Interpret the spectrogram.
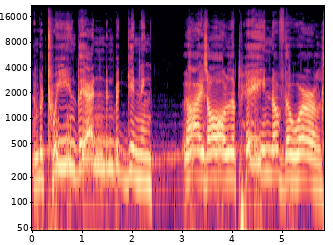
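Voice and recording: Text is being read aloud. It comes in a natural voice.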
